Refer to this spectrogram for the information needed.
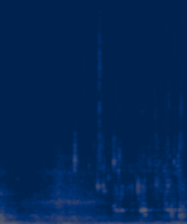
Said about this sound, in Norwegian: Jeg bare helle litt vann her.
